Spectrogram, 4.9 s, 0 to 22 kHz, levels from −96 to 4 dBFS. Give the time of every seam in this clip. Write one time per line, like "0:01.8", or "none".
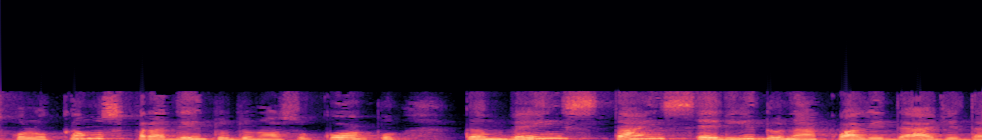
0:02.3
